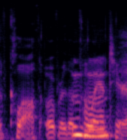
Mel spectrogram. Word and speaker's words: Palantir: So since we're talking so much about the Seeing Stones, how do you say that again? – Palantir? – Palantir. – P-A-L-A-N-T-I-R.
